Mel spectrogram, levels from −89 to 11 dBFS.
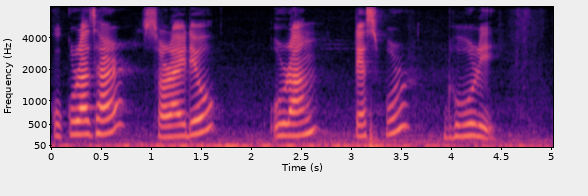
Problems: background sounds at intervals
